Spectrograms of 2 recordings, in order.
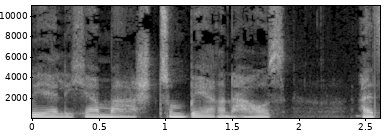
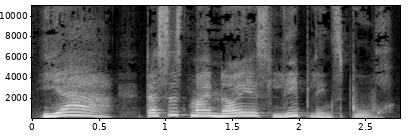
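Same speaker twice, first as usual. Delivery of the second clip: higher, pleased declaration; keen declaration; 6 semitones higher, 4 dB louder than usual. A narrator's reading. Fox declaring a new favourite book, keen and lifted. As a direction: announce it with happy emphasis. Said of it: "erklärte der Fuchs".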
